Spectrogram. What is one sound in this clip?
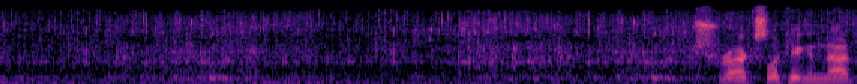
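Fuel pours steadily from a pump nozzle into a car's tank.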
